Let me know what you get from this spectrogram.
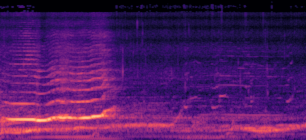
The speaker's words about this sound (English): It was like being dropped in this beautiful concert hall. We could hear numerous male humpback whales make these beautiful sounds.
